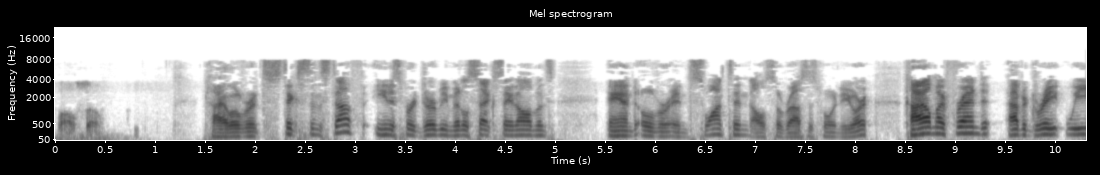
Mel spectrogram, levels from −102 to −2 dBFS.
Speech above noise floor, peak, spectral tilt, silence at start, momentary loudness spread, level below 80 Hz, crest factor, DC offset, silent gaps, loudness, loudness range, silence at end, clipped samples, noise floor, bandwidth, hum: 37 dB; -6 dBFS; -4 dB/octave; 0.05 s; 13 LU; -64 dBFS; 24 dB; under 0.1%; none; -30 LUFS; 6 LU; 0 s; under 0.1%; -67 dBFS; 8 kHz; none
